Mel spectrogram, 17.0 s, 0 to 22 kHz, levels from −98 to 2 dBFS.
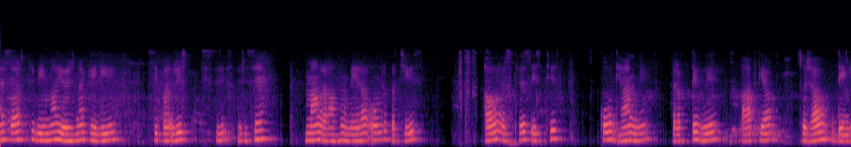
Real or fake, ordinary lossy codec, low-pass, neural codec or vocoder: real; none; 5.4 kHz; none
